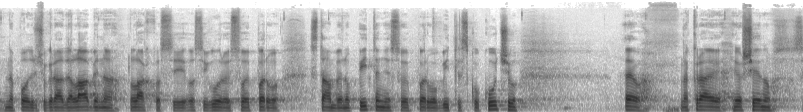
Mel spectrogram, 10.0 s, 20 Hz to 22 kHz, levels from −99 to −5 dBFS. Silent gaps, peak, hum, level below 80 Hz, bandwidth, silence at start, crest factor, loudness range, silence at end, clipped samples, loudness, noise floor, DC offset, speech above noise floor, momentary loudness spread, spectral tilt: none; -10 dBFS; none; -60 dBFS; over 20 kHz; 0 s; 18 dB; 3 LU; 0 s; under 0.1%; -28 LUFS; -56 dBFS; under 0.1%; 28 dB; 10 LU; -5 dB/octave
